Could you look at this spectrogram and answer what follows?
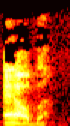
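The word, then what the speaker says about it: Ab (אב): It would be pronounced something like Ab.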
